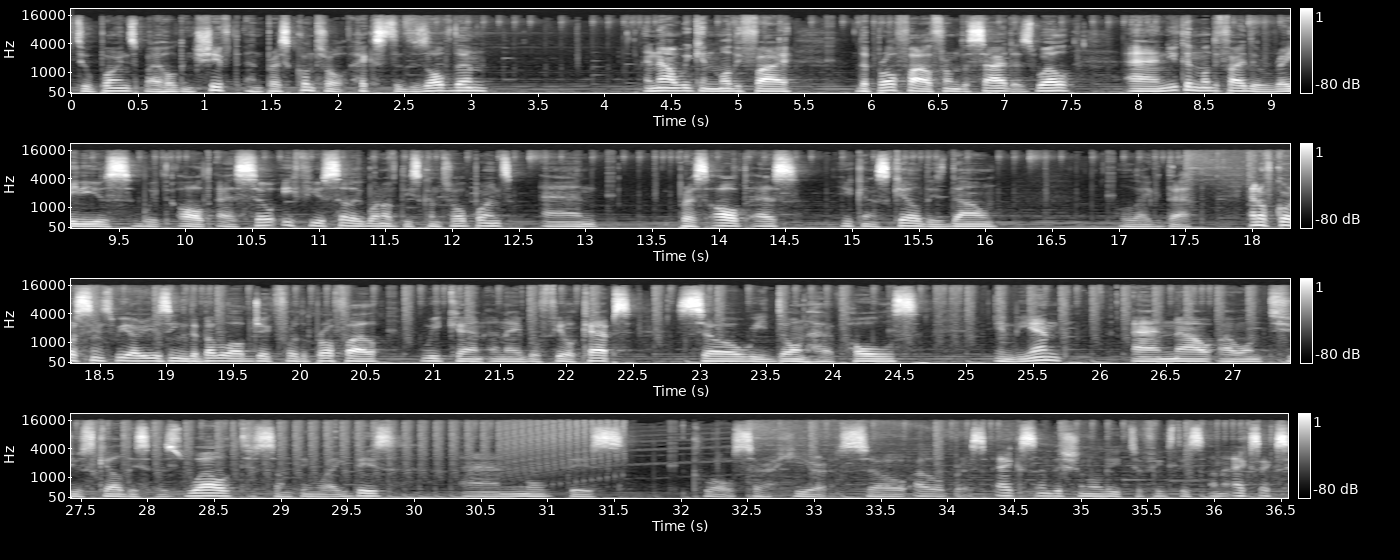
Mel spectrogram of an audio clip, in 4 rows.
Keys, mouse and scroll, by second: 2.0 ctrl+x, 10.9 click, 13.8 alt+s, 21.5 click, 22.0 scroll up 1, 22.0-25.9 middle drag, 25.9 click, 26.3-27.7 middle drag, 27.7 alt+s, 29.6 click, 29.9-31.2 middle drag, 31.2 g.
